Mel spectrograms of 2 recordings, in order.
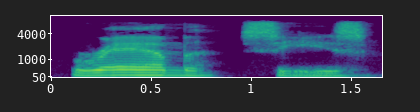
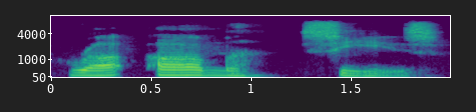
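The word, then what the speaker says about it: Raamses: the Hebrew can vary here we have literally ra se's there's like two a vowels in the pronunciation it's not Ram se's it's ra se's the way this is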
